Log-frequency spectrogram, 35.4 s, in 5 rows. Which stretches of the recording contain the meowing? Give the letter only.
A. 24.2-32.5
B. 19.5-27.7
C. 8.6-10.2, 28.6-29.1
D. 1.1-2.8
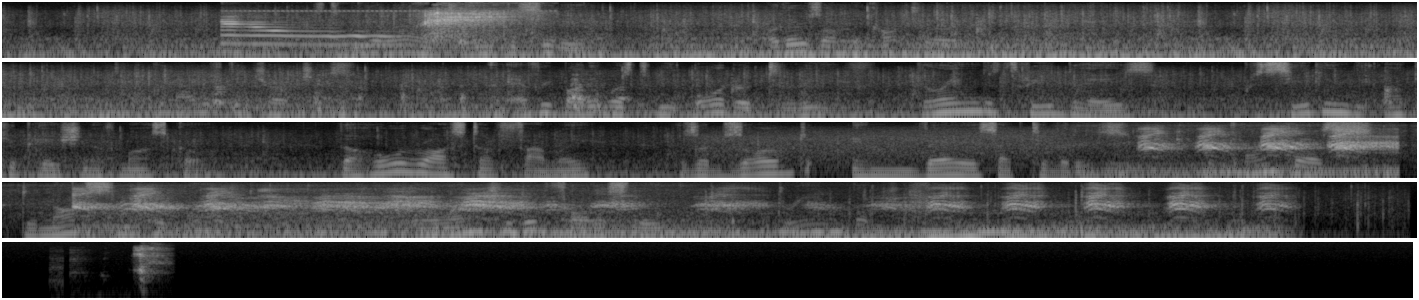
D.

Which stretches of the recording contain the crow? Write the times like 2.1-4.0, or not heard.
19.5-27.7.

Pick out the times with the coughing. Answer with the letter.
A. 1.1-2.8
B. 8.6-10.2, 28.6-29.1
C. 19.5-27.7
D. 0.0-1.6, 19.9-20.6
B.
